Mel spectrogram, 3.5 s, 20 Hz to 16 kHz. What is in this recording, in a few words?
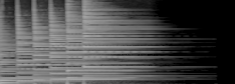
G Augmented 9th, Guitar, Open D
